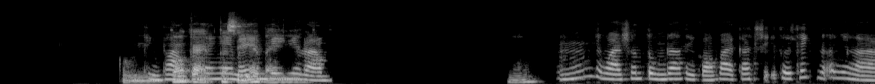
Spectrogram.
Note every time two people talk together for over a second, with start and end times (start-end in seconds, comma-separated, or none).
1.4-3.0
